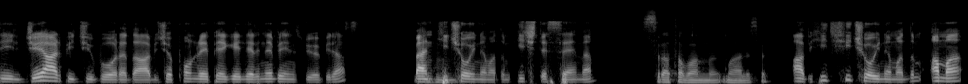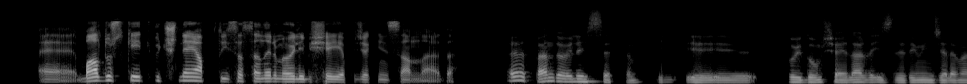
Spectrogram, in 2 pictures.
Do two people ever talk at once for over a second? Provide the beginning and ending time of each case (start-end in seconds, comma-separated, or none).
none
